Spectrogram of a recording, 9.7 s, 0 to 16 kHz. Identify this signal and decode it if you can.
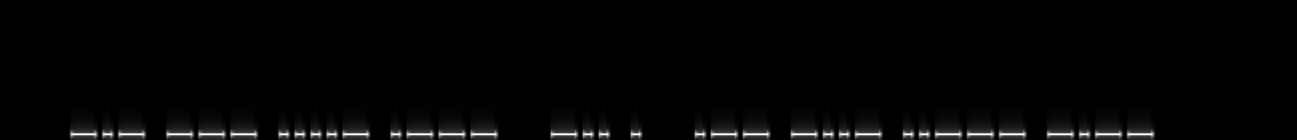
Morse code, heard as a keyed tone, about 20 wpm, 700 Hz. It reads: KO4J DE WX2Y
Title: USA Callsign DE Callsign - 4 Characters - 20wpm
